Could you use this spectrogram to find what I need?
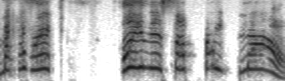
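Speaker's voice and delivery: shrill, very high, bossy, barking delivery. Parent imitates older son barking orders at his little brother, imitating Everett's shrill order. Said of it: "barking orders at his little brother in this really shrill voice".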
